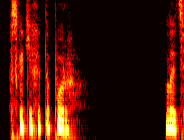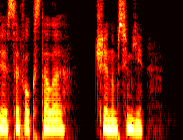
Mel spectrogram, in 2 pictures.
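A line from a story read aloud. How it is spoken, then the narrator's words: Whisper. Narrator (Russian): прошептала Элис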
